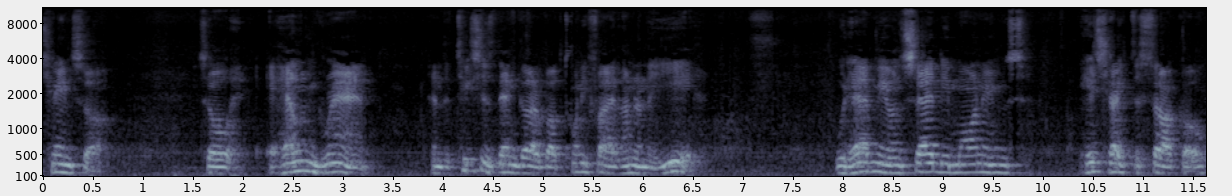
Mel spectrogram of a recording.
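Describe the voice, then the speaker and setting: With audible room echo, a somewhat breathy man speaks at a fairly slow pace and fairly high pitch, with ordinary pitch variation and long, frequent pauses. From Maine, US (Franco-American). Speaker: local elder interviewee. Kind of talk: oral history interview.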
